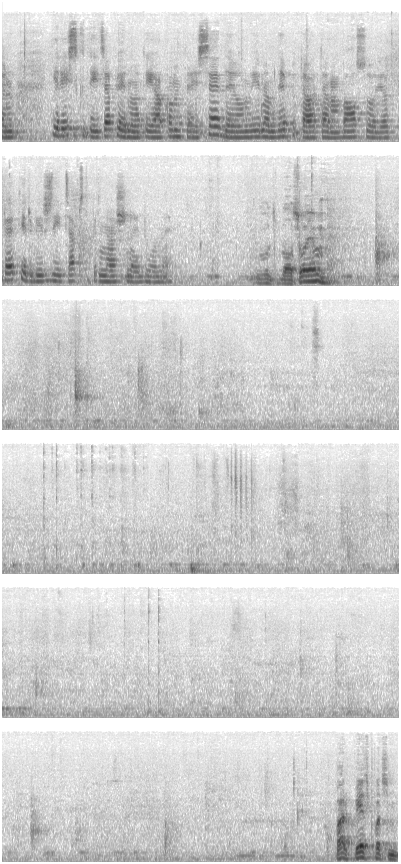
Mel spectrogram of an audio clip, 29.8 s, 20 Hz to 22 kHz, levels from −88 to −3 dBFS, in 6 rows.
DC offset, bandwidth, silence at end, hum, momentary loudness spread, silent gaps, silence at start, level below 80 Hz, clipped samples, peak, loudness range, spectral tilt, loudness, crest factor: 0.1%; 17 kHz; 0 s; none; 18 LU; none; 0 s; -64 dBFS; under 0.1%; -10 dBFS; 16 LU; -4.5 dB/octave; -36 LUFS; 26 dB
